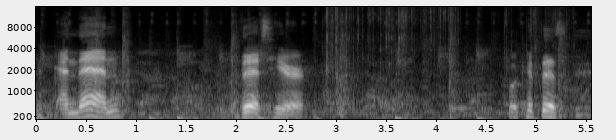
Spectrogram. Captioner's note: pappad crunching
